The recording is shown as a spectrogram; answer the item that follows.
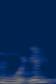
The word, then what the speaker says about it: Nguyen: Did I pronounce that right? Is it Nguyen? That's how you say it, right? Close. Yeah. It's Nguyen.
